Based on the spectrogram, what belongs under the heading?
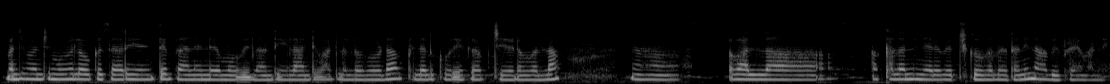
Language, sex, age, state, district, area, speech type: Telugu, female, 30-45, Telangana, Warangal, rural, spontaneous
